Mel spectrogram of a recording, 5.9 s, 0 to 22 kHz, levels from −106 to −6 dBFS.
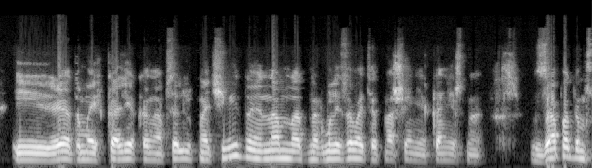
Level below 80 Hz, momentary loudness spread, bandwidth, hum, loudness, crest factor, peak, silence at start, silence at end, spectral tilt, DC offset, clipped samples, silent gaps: -64 dBFS; 13 LU; 10 kHz; none; -20 LUFS; 12 dB; -8 dBFS; 0 s; 0 s; -6 dB/octave; under 0.1%; under 0.1%; none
